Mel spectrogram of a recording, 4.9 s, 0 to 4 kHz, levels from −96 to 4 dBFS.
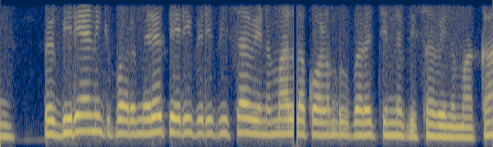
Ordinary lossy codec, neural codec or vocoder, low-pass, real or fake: none; none; 3.6 kHz; real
